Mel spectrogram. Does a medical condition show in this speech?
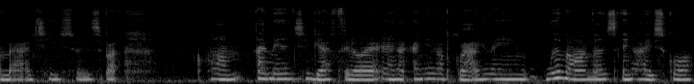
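Yes: hemiplegic cerebral palsy; right hemiplegia, right hand affected, prenatal stroke.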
